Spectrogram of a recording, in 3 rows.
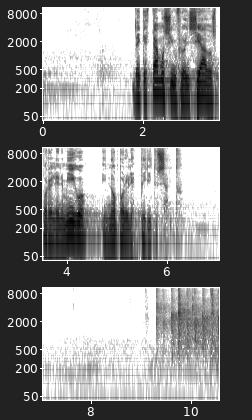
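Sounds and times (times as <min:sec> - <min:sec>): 
speech: 0:01.8 - 0:06.3
audience applause: 0:09.3 - 0:10.5.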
